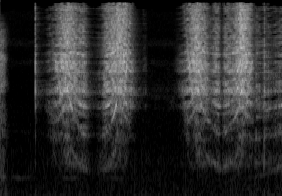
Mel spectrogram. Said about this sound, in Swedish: Jag slipar till yxan igen i äggen där och ser till att den ser bra ut ja.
